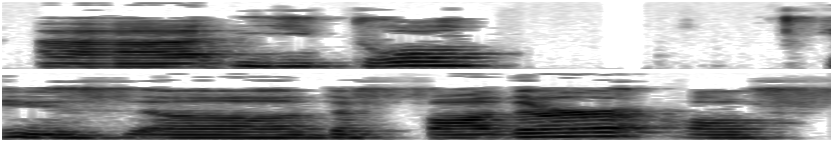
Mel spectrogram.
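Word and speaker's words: Yitro: hebrew uh way to say his name uh ito is uh the father of uh the wife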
